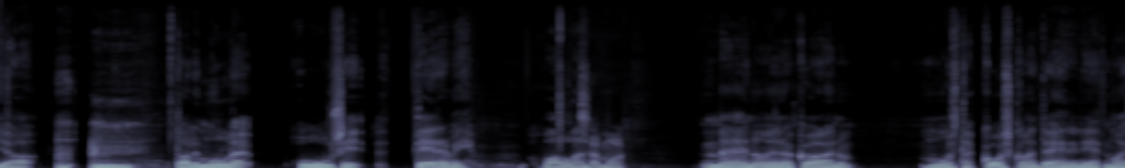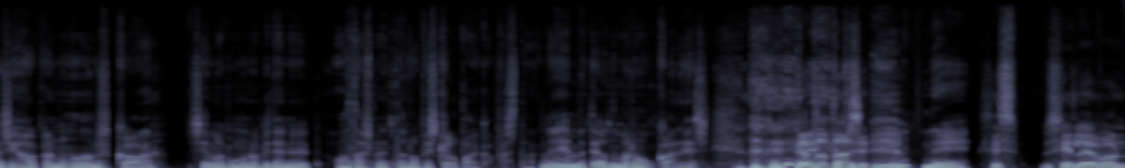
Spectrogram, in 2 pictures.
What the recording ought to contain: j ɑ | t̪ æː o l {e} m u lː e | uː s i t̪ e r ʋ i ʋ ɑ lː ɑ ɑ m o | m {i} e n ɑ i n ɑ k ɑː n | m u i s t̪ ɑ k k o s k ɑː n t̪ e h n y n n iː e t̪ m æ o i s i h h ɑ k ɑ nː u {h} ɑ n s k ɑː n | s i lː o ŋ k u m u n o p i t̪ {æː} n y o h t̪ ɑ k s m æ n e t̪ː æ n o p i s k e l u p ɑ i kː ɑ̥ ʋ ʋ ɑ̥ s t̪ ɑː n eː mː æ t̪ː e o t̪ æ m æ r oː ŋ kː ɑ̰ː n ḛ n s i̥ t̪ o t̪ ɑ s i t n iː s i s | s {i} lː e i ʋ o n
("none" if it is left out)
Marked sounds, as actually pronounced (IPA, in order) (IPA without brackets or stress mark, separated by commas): i, æ, h, æ, i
